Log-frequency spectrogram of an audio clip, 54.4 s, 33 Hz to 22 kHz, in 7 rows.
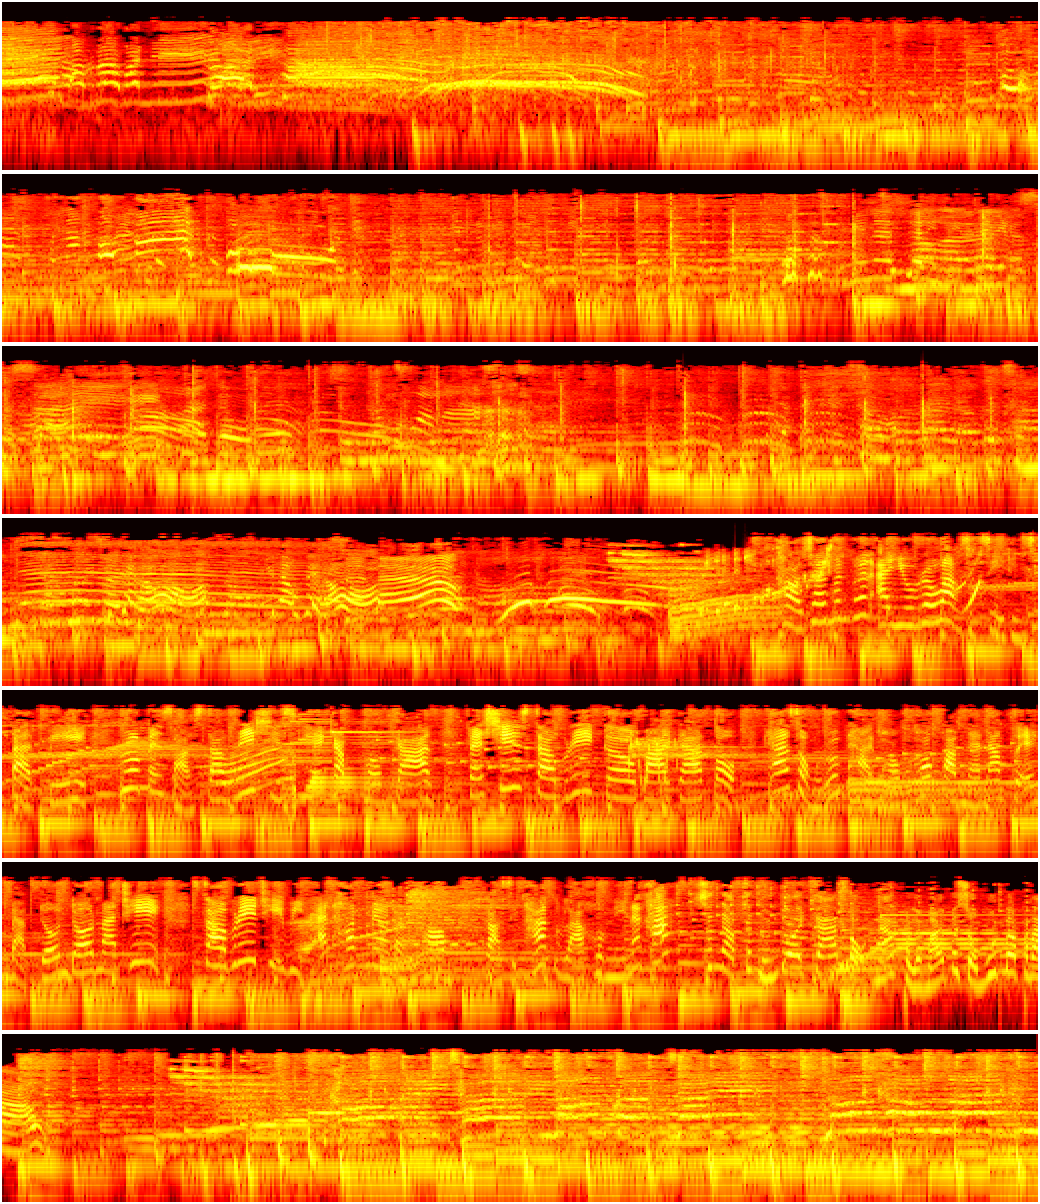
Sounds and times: Music: 3.0 - 54.3.

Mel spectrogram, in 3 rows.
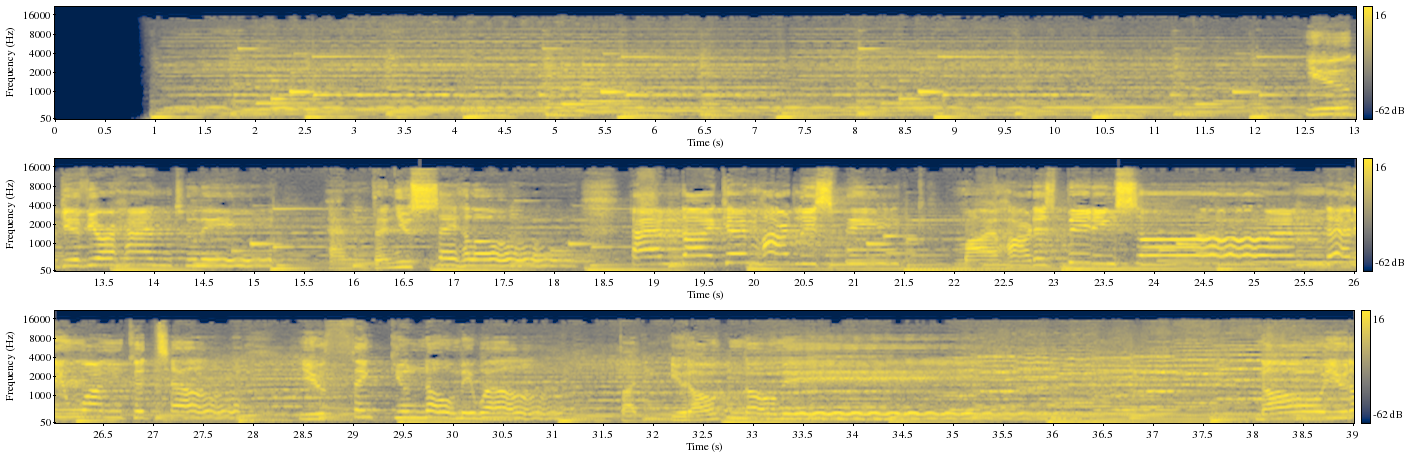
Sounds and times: Background music: 0.9 - 39.0.

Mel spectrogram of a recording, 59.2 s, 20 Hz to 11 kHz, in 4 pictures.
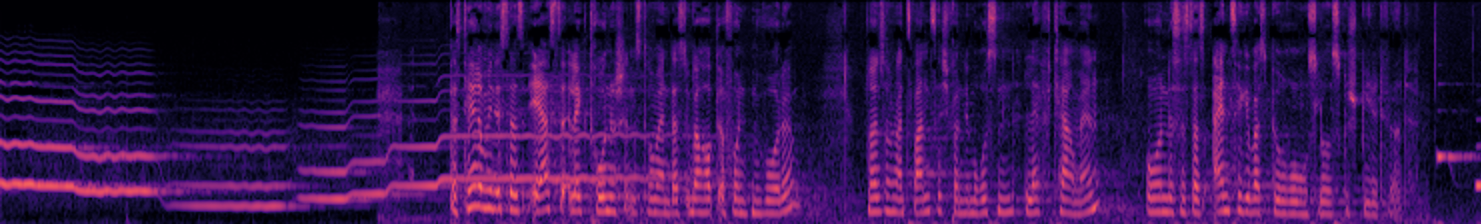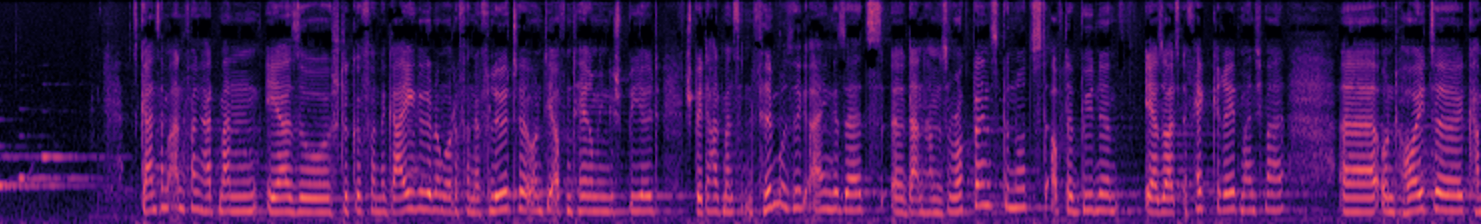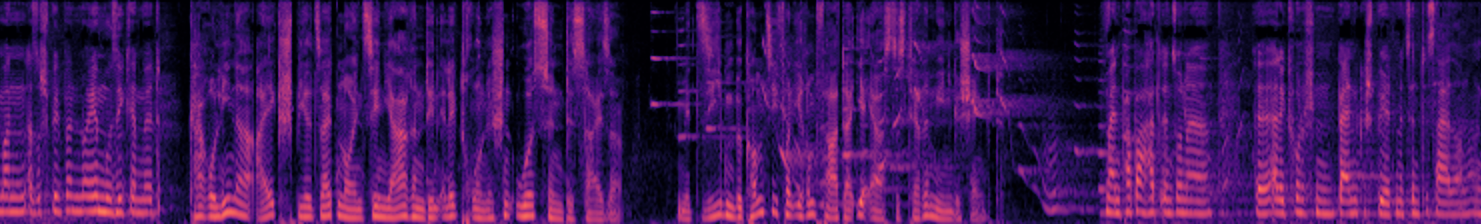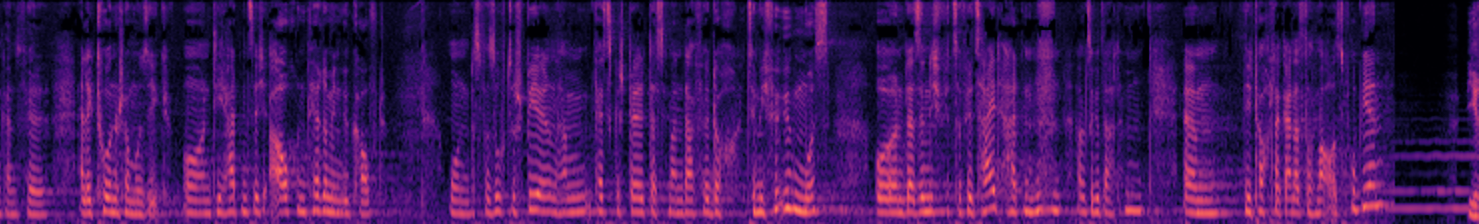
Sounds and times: Speech: 4.5 - 8.0, 16.1 - 39.7, 40.6 - 48.2.

